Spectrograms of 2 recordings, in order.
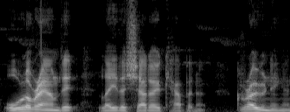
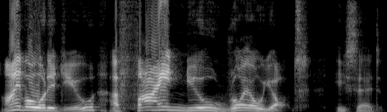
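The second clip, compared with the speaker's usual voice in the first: magnanimous Scrooge; 11 semitones higher, 9 dB louder than usual. A narrator's reading. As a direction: roll out the gift grandly. Scrooge's gift to clerk.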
